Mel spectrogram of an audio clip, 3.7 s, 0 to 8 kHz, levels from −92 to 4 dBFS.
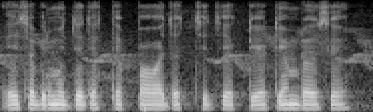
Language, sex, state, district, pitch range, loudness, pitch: Bengali, male, Assam, Hailakandi, 105-110 Hz, -17 LUFS, 105 Hz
